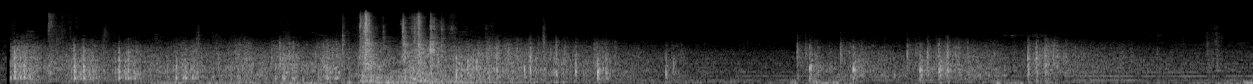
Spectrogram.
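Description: Gunfire: many sharp shots in quick, overlapping succession that start suddenly and run thick for about six seconds, then thin to scattered shots between about eight and ten seconds in.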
